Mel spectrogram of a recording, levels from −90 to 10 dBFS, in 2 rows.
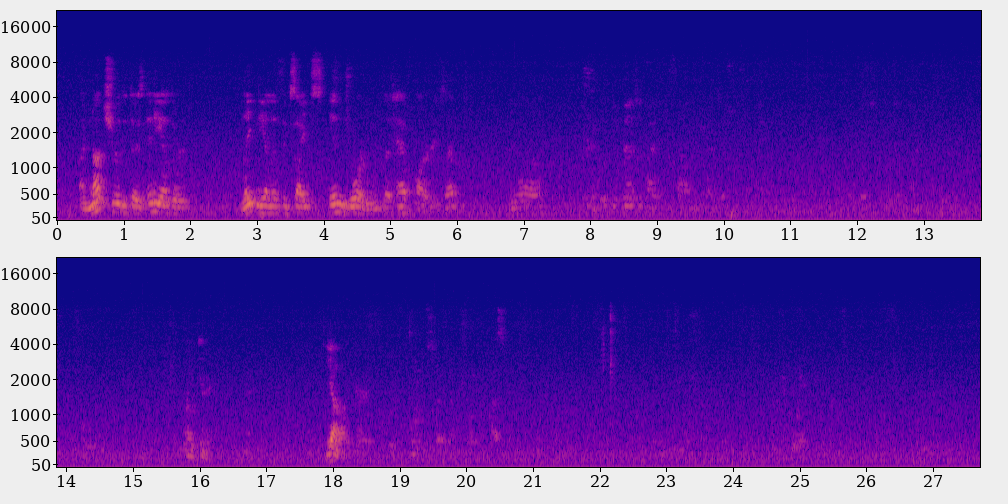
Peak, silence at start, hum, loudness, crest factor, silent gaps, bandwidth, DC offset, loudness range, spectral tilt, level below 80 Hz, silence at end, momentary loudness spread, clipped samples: -18 dBFS; 0 s; none; -39 LUFS; 24 dB; none; 19 kHz; under 0.1%; 18 LU; -6 dB/octave; -68 dBFS; 0 s; 21 LU; under 0.1%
